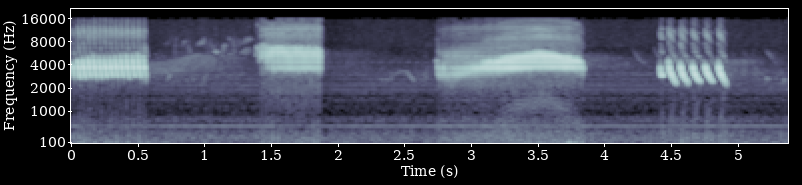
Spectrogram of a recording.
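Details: Greenfinch song made for teaching other birds: a fast chattering trill, then a harsh buzzy wheeze, a longer drawn-out nasal wheeze, and finally a short run of five clear sliding notes.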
